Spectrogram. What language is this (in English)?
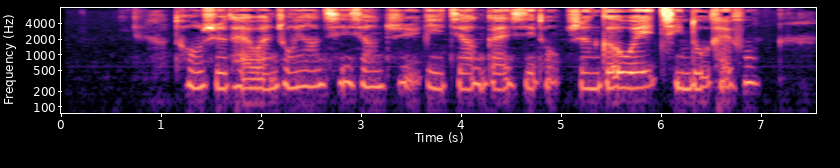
Chinese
